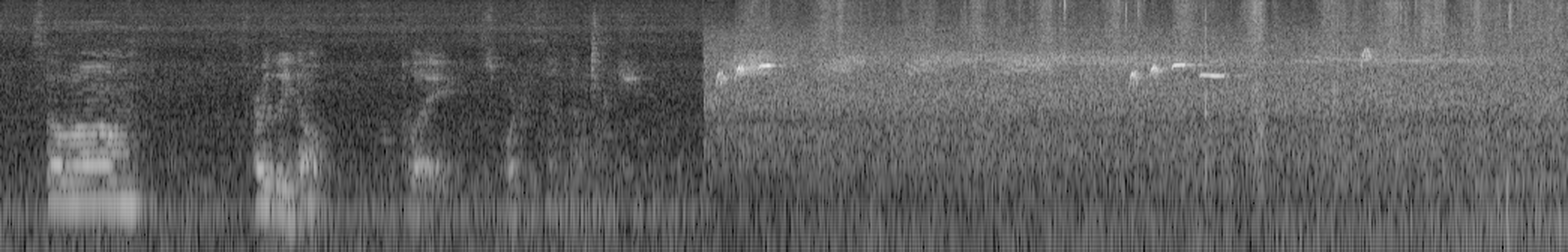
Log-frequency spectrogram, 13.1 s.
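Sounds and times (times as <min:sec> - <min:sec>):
steady hiss: 0:05.8 - 0:13.0
high bird chirps: 0:05.9 - 0:12.0.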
